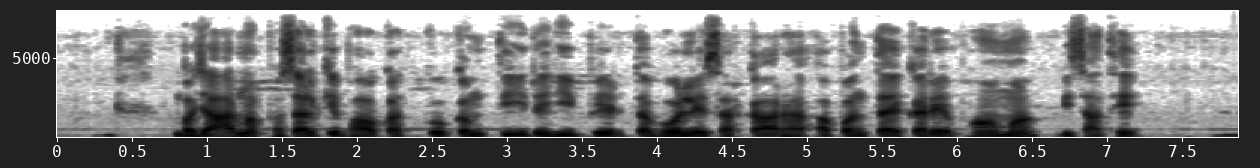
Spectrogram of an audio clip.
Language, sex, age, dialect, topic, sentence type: Chhattisgarhi, male, 25-30, Western/Budati/Khatahi, agriculture, statement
